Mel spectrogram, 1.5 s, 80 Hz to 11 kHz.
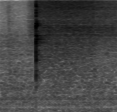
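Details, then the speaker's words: Vintage Coleman 502 stove, fuel tank pumped up to test whether it holds pressure: sudden sharp steady hiss then easing off, showing the tank holds pressure as it should. "let's uh let's pump it up to see if it's going to hold pressure really just maybe you know that should be enough and it is i could hear it right there but you can listen now"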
